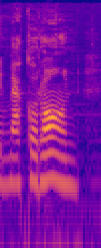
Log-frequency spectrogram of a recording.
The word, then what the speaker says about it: macaron: Sorry if I'm butchering the way you say macaroon. I tried to Google how you pronounce it, and it was saying that Americans say macaroon, but like French, they say macaron.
